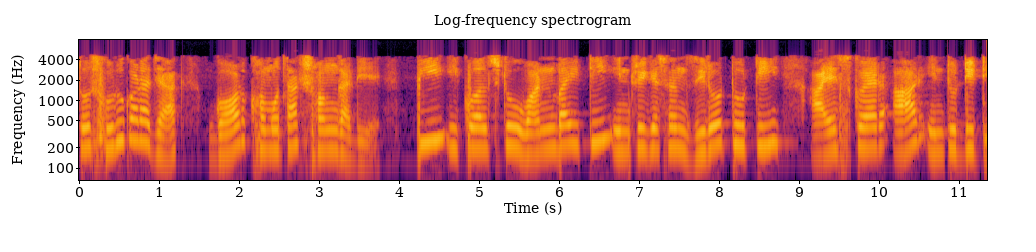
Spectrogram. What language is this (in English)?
Bangla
